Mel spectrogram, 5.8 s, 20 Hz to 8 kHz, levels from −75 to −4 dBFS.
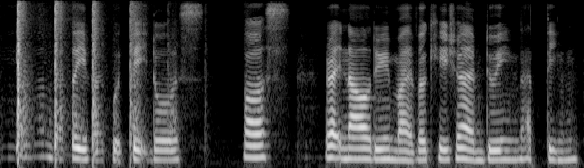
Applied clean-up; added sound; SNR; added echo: neural mask model RNNoise.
